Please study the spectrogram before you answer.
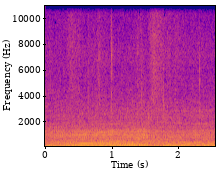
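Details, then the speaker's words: Mercedes CLK 55 AMG, about 35,963 miles, after gearbox rebuild, on road test using paddles through fourth, third, second; engine rumble rises and settles smoothly on each downshift with no clunk or flare. "it's driving really smooth gear shift is good which you'd expect it to be well it was last time as well to be fair"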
